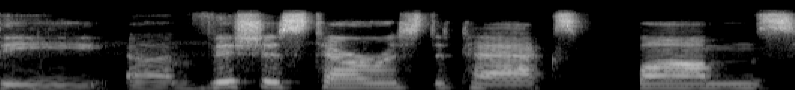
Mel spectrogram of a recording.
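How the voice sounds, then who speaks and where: Over a quiet background, the speaker talks very slowly with an American accent and fairly even intonation. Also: woman. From United States. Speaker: psychologist. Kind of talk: lecture.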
